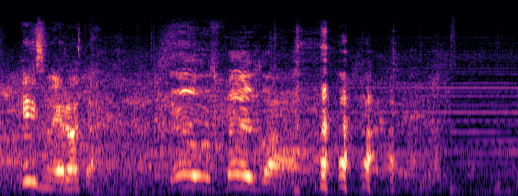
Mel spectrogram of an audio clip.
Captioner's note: laughter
